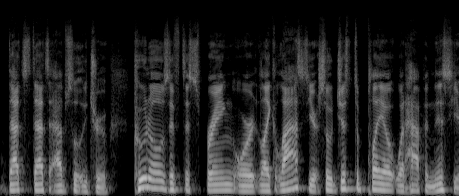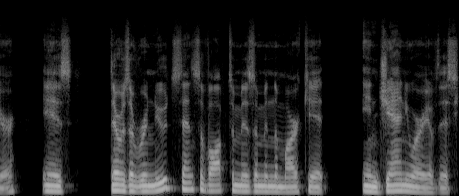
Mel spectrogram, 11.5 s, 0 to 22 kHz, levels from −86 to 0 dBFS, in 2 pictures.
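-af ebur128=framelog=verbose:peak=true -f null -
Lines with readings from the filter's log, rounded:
Integrated loudness:
  I:         -31.5 LUFS
  Threshold: -41.7 LUFS
Loudness range:
  LRA:         1.2 LU
  Threshold: -51.7 LUFS
  LRA low:   -32.3 LUFS
  LRA high:  -31.1 LUFS
True peak:
  Peak:      -14.0 dBFS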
